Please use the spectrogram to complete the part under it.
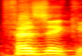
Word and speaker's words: Fezzik: First through Inigo, then Fizzini, or through, Fizzini, and then Vizzino. I think I completely butchered those names. But Fezzik and Vizzini. There we go.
